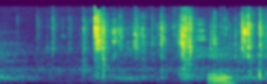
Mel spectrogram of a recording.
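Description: Wrapper of a Starburst Swirlers candy pack crinkling as it is handled and opened, with a few short sharp crackles.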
